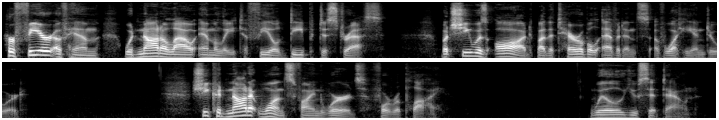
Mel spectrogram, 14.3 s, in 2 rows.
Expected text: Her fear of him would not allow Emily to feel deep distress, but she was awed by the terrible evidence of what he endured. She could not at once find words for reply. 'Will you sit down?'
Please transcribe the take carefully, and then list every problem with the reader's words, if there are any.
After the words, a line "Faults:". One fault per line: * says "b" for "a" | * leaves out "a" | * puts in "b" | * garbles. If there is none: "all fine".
Her fear of him would not allow Emily to feel deep distress, but she was awed by the terrible evidence of what he endured. She could not at once find words for reply. 'Will you sit down?'
Faults:
all fine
